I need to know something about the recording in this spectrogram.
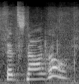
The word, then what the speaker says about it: Spitznagel: I pronunciated it just like it looks. Spitznagel?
